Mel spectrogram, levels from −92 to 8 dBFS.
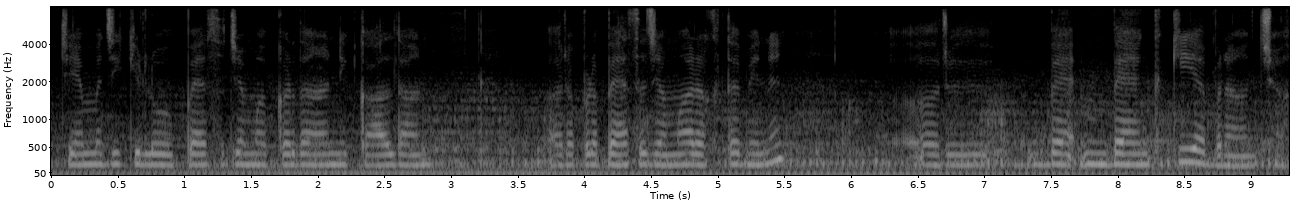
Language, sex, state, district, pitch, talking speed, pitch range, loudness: Garhwali, female, Uttarakhand, Tehri Garhwal, 195 Hz, 160 wpm, 190-205 Hz, -42 LUFS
